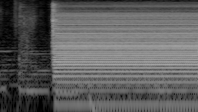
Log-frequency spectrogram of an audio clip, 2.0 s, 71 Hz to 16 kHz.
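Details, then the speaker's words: Marantz 2330B receiver, 130 W per channel, at power-on with speakers connected: loud steady low buzz with rich overtones on one channel only, holding constant; hum from dried-out filter capacitors. "oh i didn't expect to have that noise looks like this noise is coming only from one channel"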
